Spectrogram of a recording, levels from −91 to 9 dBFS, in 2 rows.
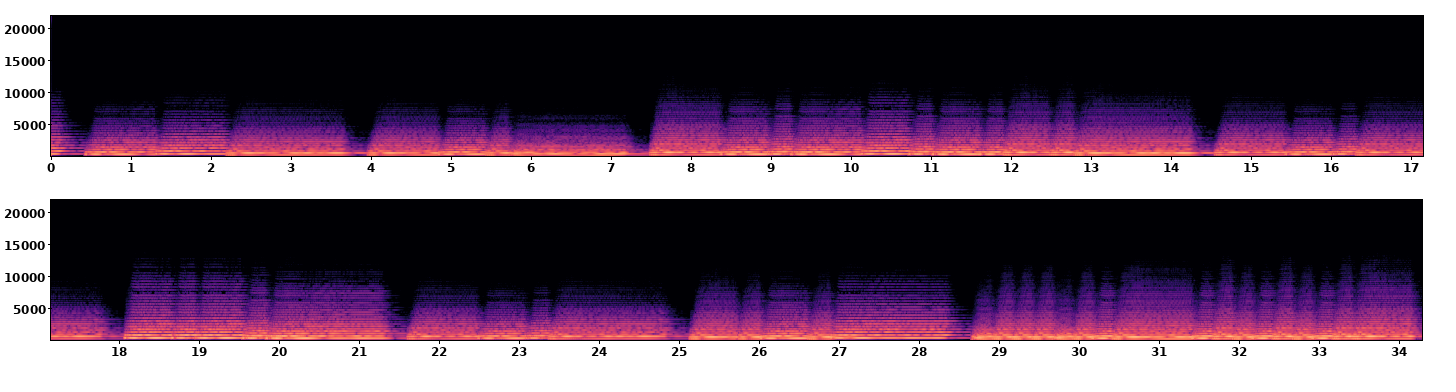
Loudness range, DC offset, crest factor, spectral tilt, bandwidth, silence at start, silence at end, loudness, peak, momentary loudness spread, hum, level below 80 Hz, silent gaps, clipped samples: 5 LU; 0.2%; 14 dB; -5 dB/octave; 7.4 kHz; 0 s; 0 s; -15 LUFS; -2 dBFS; 8 LU; none; -70 dBFS; none; under 0.1%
